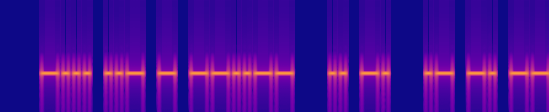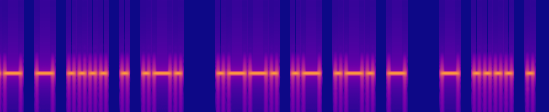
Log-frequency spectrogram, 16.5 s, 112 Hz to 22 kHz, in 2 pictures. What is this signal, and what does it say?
Morse code, heard as a keyed tone, about 15 wpm, 700 Hz. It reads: BUT, IN ANOTHER PART THE
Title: Sentences from Top 1500 Words 15wpm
